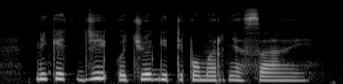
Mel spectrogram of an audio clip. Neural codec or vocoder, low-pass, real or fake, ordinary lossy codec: vocoder, 44.1 kHz, 128 mel bands every 256 samples, BigVGAN v2; 14.4 kHz; fake; none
